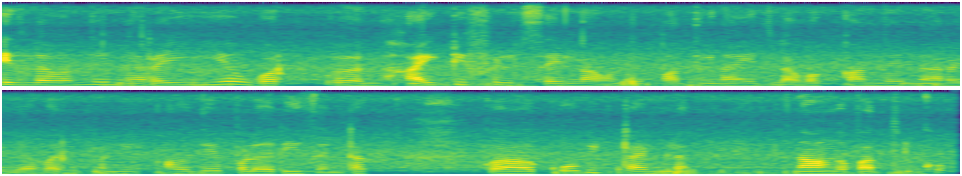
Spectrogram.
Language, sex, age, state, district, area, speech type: Tamil, female, 45-60, Tamil Nadu, Dharmapuri, rural, spontaneous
